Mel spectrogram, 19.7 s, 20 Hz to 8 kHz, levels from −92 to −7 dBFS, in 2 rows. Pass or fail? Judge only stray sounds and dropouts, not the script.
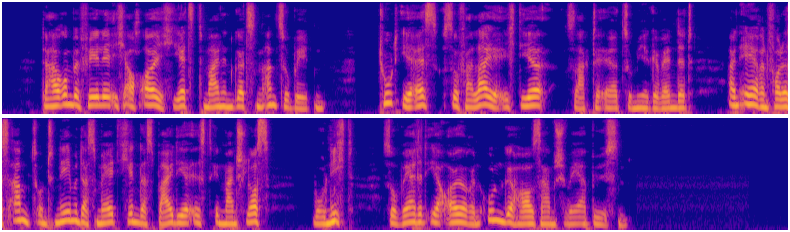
pass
